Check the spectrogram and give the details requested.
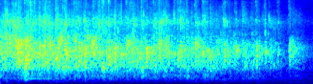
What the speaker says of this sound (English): I'd like to give our administrators a round of applause for that.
